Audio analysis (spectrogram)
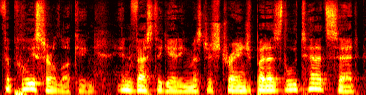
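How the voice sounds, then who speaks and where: An actor playing a worried, pleading father in a radio drama, earnest and halting. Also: medium pitch, animated, darkish tone, close to an everyday voice. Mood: desperate, earnest.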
